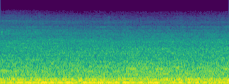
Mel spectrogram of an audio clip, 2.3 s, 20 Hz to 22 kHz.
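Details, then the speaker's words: Perlick Quick Chill Power Pak glycol beer system freezing its lines; compressor and condenser fan hum steadily and never cycle off though the thermostat reads off, letting it reach 25°; cause unconfirmed; compressor not cycling off. "Convincing it's running. The thermostat says it's off. If it's off, why would this be triggering? Why would this be on?"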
